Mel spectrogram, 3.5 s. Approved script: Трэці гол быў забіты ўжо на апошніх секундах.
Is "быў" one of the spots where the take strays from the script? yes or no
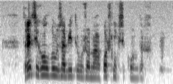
no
